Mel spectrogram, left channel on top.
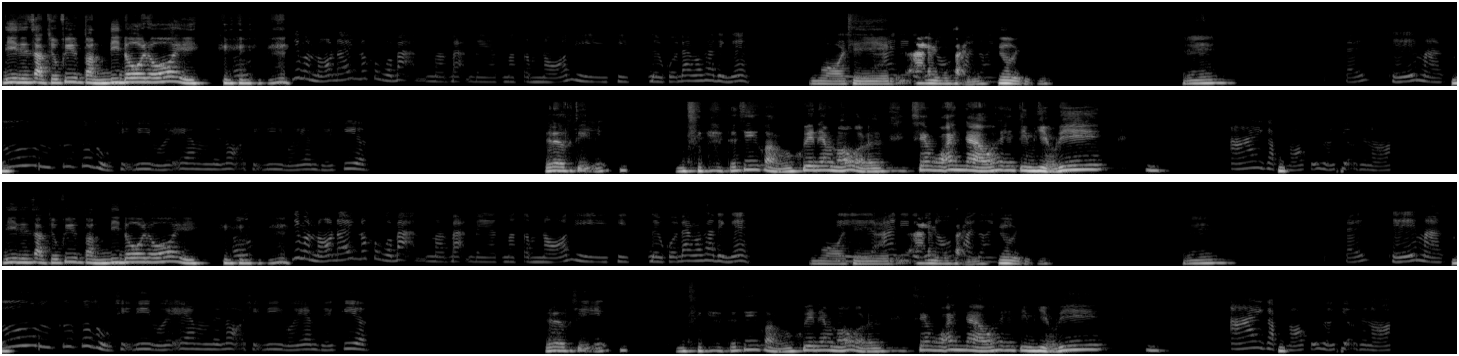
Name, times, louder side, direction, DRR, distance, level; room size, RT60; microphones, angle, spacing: voice 1, 0.0-2.9 8.1-10.5 11.8-12.3 14.5-14.6 20.0-20.6 21.3-25.6 26.0-26.2 27.3-27.4, left 5 dB, 50° left, 0.3 m, -27 dB
voice 2, 2.9-7.5 8.3-10.2 13.4-18.2 20.0-20.6 26.8-28.4, right 3 dB, 30° right, 1.9 m, -48 dB
head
